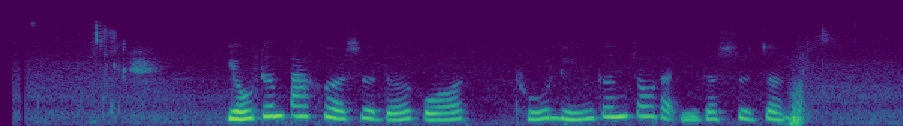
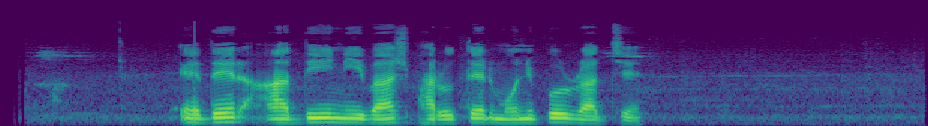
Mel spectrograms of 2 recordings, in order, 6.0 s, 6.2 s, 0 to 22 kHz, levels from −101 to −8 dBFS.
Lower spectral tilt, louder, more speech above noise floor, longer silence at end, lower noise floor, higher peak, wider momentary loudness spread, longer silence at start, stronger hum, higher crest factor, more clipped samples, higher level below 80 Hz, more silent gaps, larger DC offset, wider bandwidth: first, -9.5 dB/octave vs -7.5 dB/octave; second, -35 LUFS vs -26 LUFS; second, 33 dB vs 37 dB; second, 0.65 s vs 1.9 s; first, -67 dBFS vs -62 dBFS; second, -14 dBFS vs -8 dBFS; first, 13 LU vs 8 LU; second, 0.9 s vs 1.2 s; neither; about the same, 22 dB vs 18 dB; neither; first, -62 dBFS vs -76 dBFS; neither; neither; about the same, 8 kHz vs 8.8 kHz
